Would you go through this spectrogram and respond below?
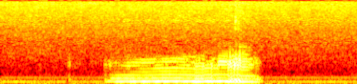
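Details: Three-month-old Shih Tzu puppy snoring: a single buzzy, droning snore lasting under a second, rising slightly at its end, over a steady low hum.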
